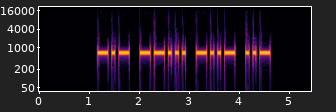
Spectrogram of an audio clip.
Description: Morse code, heard as a keyed tone, about 17 wpm, 700 Hz. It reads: K7XU
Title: USA Call Signs - 4 Characters - 2x Character Spacing - 17wpm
